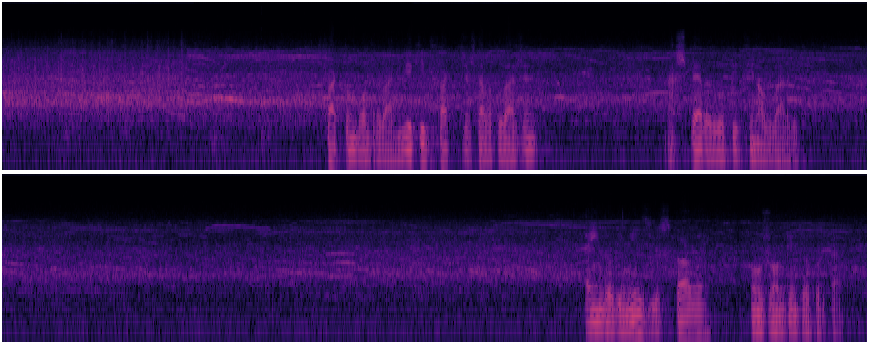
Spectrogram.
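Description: A large crowd roars steadily in an open stadium.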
